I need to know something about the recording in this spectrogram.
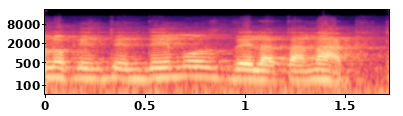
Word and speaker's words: Tanak: Vamos a comenzar primero con lo que entendemos de la Tanak, o Tanak, que significa Tanak este T A N A K, Tanak.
